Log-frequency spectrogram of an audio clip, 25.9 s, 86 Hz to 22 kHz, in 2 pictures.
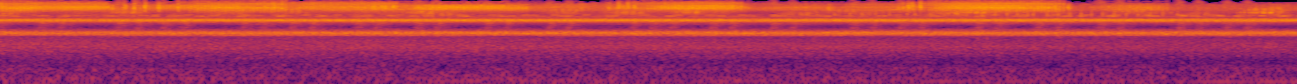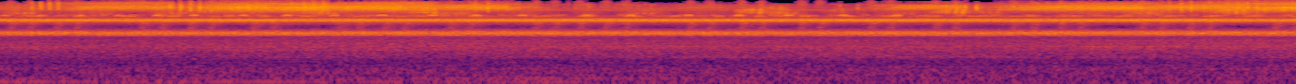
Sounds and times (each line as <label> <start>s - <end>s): Insect chorus 0.0s - 25.9s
